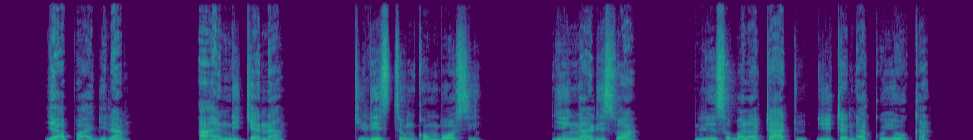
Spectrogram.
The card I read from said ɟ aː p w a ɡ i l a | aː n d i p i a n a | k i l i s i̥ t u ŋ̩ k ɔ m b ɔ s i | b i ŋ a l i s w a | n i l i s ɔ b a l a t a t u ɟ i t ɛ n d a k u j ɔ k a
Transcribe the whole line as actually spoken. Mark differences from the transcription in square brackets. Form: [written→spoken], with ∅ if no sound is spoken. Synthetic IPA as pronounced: ɟ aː p w a ɡ i l a | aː n d i [p→k] i a n a | k i l i s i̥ t u ŋ̩ k ɔ m b ɔ s i | [b→ɟ] i ŋ a l i s w a | n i l i s ɔ b a l a t a t u ɟ i t ɛ n d a k u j ɔ k a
